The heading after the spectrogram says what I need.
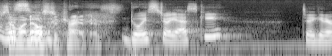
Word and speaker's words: Dostoevsky: Dostoevsky? Did I get it right? You say it. I don't, Dostoevsky.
